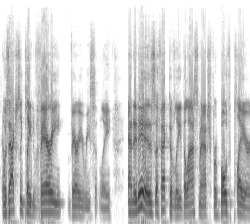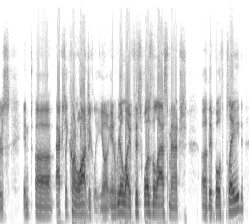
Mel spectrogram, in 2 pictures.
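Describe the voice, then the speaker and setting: Bright-voiced joking male esports caster. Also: medium pitch, fairly quick, dry recording. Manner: sarcastic, joking, chatty analysis. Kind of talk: esports commentary.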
